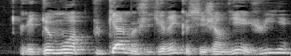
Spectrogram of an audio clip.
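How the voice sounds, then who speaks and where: A man speaks in a somewhat breathy voice. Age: 60s. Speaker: retired shopkeeper, former traders' association president. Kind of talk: interview. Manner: halting.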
